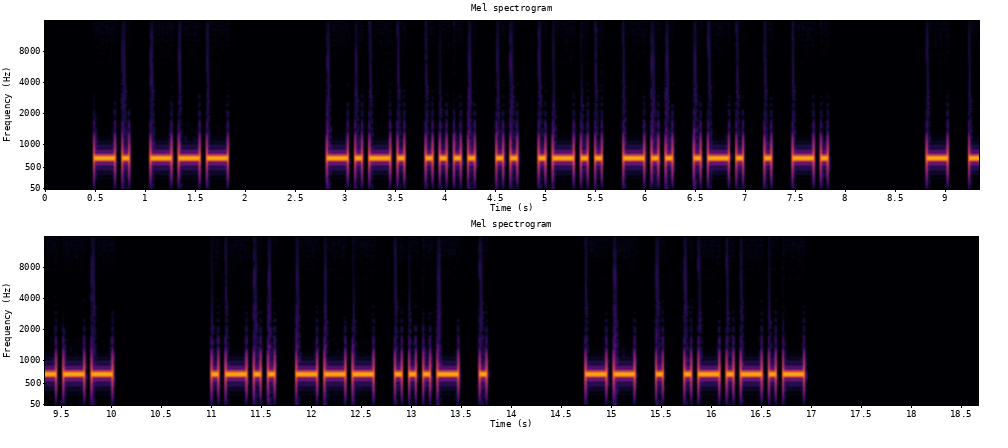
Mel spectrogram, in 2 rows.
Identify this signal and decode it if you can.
Morse code, heard as a keyed tone, about 17 wpm, 700 Hz. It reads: NO CHILDREN TO LOVE ME.
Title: 2x Word-Spacing - Sentences from Top 400 Words - 17wpm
